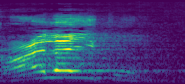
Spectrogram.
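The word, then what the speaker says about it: عليكم: আলাইকুম বলেন আসসালামু আলাইকুম ওখানে আইন গলার মাঝখান থেকে শব্দটা উচ্চারণিত আলাইকুম এখন আপনি এতটুকু বললেন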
